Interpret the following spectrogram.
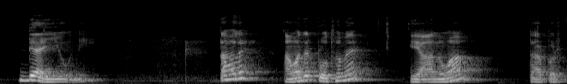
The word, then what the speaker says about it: Januar: বানানটা খেয়াল করবেন একটু। সো জানুয়ারিকে বলবো আমরা ইয়ানুয়া, ফেব্রুয়ারি হচ্ছে ফেব্রুয়া, মার্চ মেয়ার্চ, এখানে আউমলাউট মেয়ার্চ।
